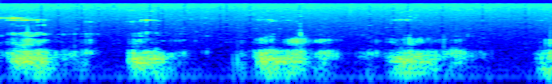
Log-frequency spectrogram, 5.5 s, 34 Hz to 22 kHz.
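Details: Tired cat sleeping on a wooden desk in great heat, breathing quickly and with effort, purring in low rumbling bursts about every 1.3 seconds, each swell rising and fading with a breath, quiet pauses in between.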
